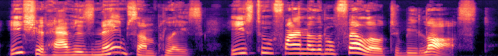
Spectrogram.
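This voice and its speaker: A kindly young artist from a storybook, read by a woman as the man. He muses aloud with emphasis and easy amazement, his pitch moving in a lively way. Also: measured pace. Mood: kindly musing.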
